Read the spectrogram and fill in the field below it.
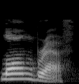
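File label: "long breath", English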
